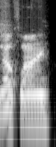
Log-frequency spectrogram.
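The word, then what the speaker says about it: Elflein: I think Elfline, is that how you pronounce his last name? Elfline?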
